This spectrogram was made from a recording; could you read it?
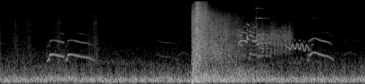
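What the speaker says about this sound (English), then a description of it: "Oh god, did I shoot the bird?" Crows cawing in Metal Gear Solid 2, cut by a single sharp gunshot, then a flurry of squawks and flapping as the birds scatter, over a low ambient rumble.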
